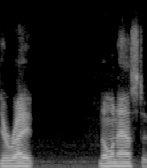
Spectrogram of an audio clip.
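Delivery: cold, dead, icy menacing tone. Answering a gunman's plea with a cold, dead look: cold, dead menace. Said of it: "he just sees a cold, cold, dead look".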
